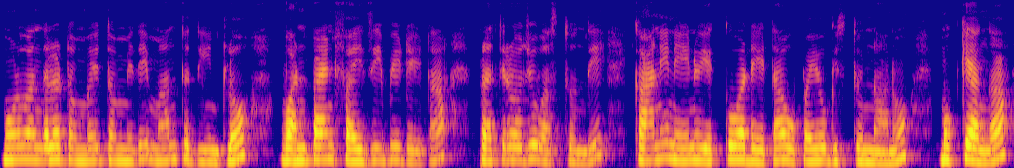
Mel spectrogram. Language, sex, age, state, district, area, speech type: Telugu, female, 30-45, Telangana, Adilabad, rural, spontaneous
